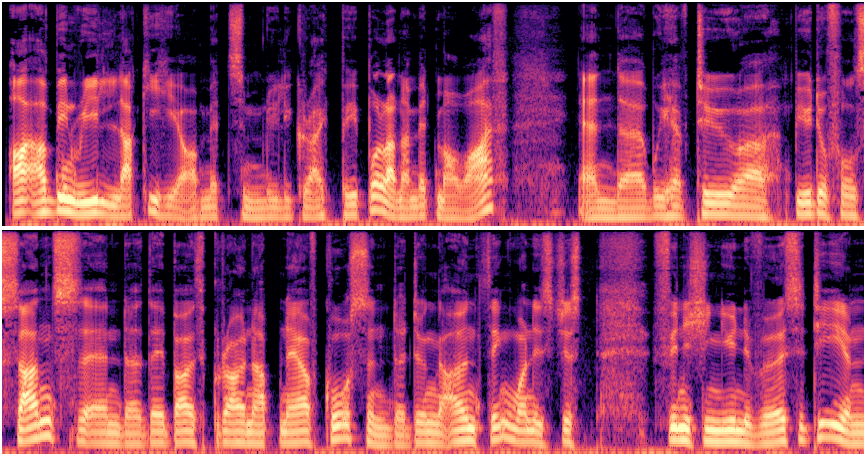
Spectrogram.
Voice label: South African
